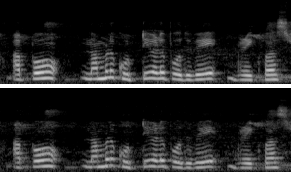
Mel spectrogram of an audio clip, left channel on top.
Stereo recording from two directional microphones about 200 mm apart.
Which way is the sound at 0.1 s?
35° left (ahead or behind).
